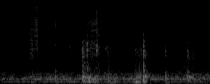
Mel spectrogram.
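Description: Faint paper rustles and a few light clicks as a baked loaf in its waxed-paper lining is handled and lifted from the cake pan.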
